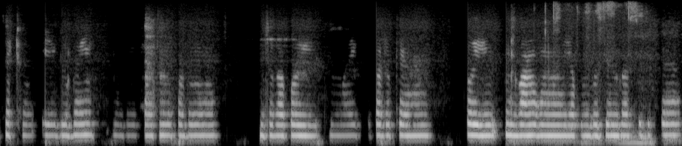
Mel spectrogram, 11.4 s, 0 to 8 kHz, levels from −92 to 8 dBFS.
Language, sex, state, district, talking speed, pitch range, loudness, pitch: Rajasthani, female, Rajasthan, Nagaur, 115 wpm, 220-225 Hz, -20 LUFS, 220 Hz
